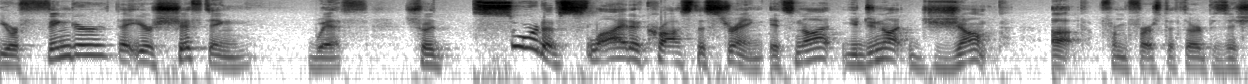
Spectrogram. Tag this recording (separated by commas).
Speech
